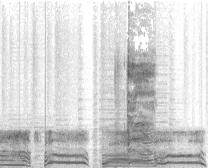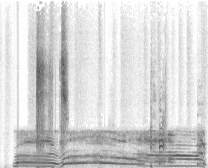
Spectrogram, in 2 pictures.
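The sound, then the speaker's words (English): Someone imitates excited bear growls, playing a Chicago Bears player conveying excitement about winning the Super Bowl: loud roaring vocal bursts with swooping pitch, several in quick succession separated by brief breaths. “You're a Chicago Bears player who can only communicate in bear growls.”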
